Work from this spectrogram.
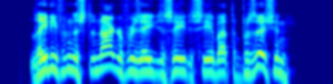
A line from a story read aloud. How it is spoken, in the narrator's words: said Pitcher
